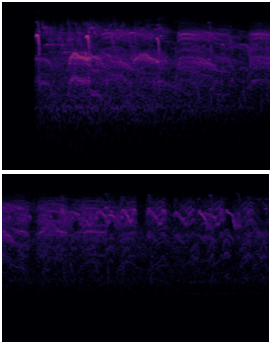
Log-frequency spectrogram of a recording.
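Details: Sandwich tern calls: harsh, grating, rasping notes from several birds at once, overlapping in a dense chorus after a sudden start, with short rising and falling squawks throughout.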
